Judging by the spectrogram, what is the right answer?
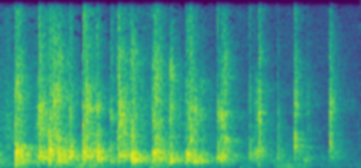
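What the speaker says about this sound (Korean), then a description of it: "우리 환영의 박수 하겠습니다." A church congregation claps in welcome during a Sunday worship service, a brisk, close round of uneven hand claps lasting under three seconds.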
